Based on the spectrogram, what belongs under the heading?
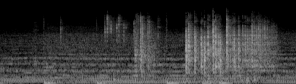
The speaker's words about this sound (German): Würfelt bitte auf Initiative. Wie geht das denn? Haha, jetzt kommen wir zur Initiative. Was ihr macht, ist 2d10 würfeln.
